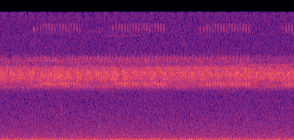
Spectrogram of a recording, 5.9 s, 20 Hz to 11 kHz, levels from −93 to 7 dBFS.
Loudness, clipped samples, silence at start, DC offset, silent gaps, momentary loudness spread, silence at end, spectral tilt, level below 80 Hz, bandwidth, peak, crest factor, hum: -23 LUFS; under 0.1%; 0 s; under 0.1%; none; 1 LU; 0 s; -1.5 dB/octave; -34 dBFS; 10.5 kHz; -12 dBFS; 14 dB; none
